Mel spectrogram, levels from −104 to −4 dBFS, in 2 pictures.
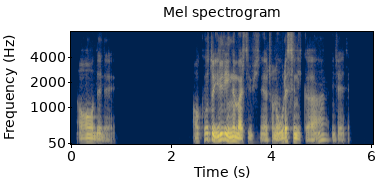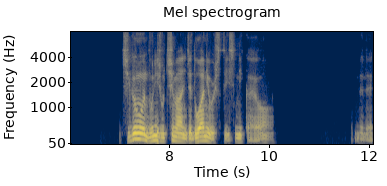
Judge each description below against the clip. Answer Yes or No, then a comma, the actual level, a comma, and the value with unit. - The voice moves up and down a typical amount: No, wide, 6.3 semitones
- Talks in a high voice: No, very low, 95 Hz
